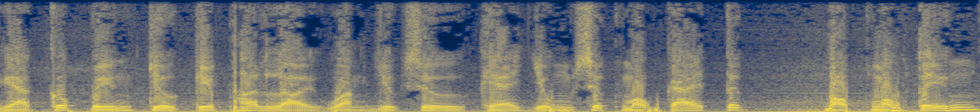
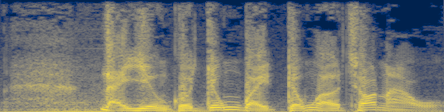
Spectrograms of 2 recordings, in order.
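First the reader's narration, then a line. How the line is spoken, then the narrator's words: Loud shout. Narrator (Vietnamese): Hoàng Dược Sư quát lớn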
